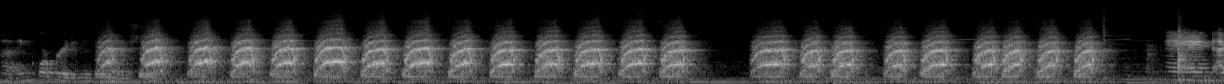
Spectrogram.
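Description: A food processor whirs in short, quick bursts.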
